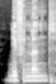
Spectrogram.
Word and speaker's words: Newfoundland: Now, how do you pronounce is Newfoundland? Newfoundland.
